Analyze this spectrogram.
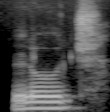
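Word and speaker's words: luge: Is that the correct pronunciation? Let's uh go to brave. So, luj sport.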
